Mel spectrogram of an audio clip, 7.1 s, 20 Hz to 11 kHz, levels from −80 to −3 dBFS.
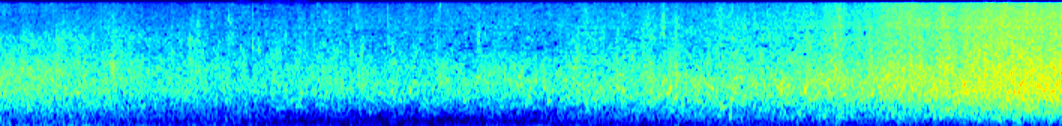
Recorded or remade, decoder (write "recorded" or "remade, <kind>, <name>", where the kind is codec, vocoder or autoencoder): recorded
